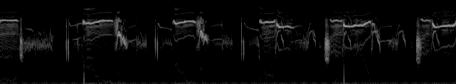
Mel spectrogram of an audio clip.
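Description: European starling calls: a busy, continuous run of high whistles, squeaky chirps, buzzy rattles and sharp clicks, fairly loud and unaccompanied by any voices.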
